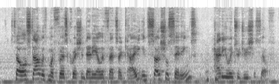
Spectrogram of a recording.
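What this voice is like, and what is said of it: Rich Antipodean accent. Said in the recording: “my richly Antipodean accent”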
